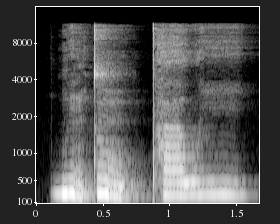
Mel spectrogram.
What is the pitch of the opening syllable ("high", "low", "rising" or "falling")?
falling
